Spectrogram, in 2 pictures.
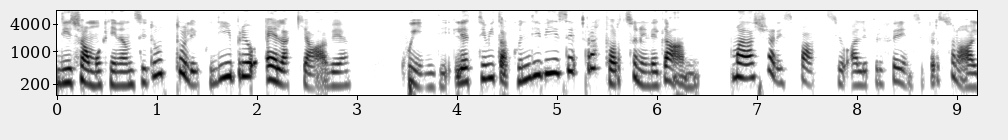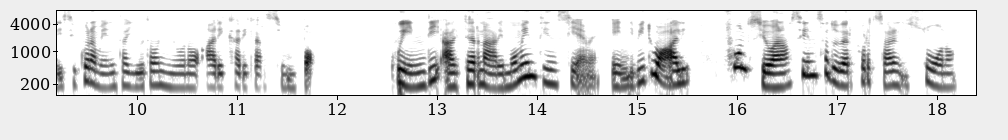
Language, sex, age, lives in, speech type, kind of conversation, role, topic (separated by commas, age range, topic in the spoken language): Italian, female, 20-24, Italy, read, expert-assistant, expert, Come bilanciare videogiochi, relax e vita familiare?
